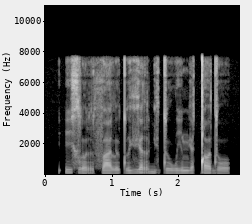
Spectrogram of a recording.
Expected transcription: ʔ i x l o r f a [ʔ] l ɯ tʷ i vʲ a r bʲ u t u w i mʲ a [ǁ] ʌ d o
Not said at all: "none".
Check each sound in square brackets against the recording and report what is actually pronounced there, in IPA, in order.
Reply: none, ǃ

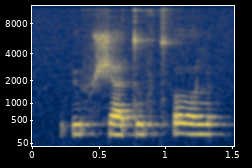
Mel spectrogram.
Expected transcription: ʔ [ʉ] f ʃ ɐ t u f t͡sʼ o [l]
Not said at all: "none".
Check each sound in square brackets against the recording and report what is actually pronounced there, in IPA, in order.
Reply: ʉ, l

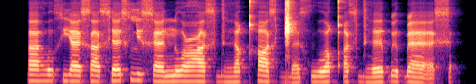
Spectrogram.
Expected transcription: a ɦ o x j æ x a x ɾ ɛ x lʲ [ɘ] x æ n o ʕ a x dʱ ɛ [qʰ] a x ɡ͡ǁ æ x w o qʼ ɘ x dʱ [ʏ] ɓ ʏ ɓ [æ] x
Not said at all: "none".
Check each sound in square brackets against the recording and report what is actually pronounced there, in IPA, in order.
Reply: ɘ, qʰ, ɛ, æ

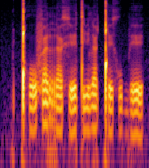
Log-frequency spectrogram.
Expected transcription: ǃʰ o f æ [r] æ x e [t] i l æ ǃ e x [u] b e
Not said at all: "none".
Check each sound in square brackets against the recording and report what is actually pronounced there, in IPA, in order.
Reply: r, t, u

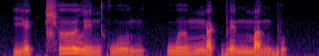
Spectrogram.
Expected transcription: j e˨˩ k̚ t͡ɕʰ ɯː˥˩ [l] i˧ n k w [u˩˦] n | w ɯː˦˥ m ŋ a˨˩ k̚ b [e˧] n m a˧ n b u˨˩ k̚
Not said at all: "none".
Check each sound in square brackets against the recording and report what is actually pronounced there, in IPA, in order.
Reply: l, u˨˩, e˧

